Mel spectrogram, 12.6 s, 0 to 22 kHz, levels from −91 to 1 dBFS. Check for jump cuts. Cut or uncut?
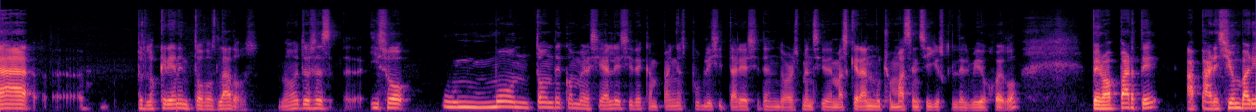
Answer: uncut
